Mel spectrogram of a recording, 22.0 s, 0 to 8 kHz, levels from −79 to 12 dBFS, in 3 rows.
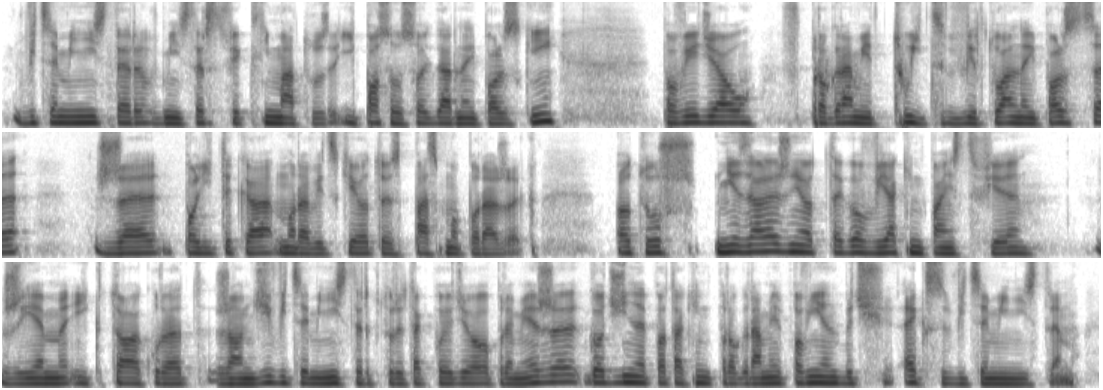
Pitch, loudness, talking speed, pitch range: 135 Hz, -14 LUFS, 130 wpm, 130-145 Hz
